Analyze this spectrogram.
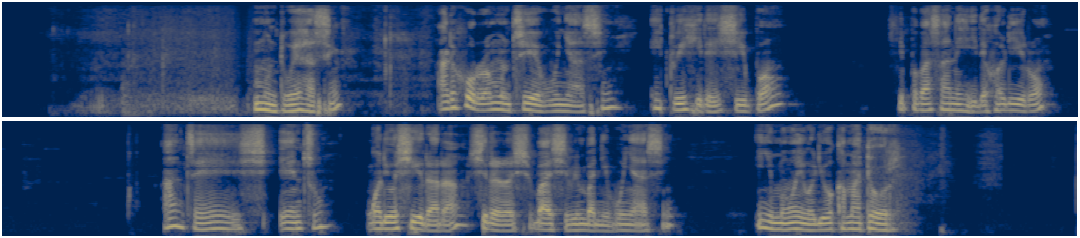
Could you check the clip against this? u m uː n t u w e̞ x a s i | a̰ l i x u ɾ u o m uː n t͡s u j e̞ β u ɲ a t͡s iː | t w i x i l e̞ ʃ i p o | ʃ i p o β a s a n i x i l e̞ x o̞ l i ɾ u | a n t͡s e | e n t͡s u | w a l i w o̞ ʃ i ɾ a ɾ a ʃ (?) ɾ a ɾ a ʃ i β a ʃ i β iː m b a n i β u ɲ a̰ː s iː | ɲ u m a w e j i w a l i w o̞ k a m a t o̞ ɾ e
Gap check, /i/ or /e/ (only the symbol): i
